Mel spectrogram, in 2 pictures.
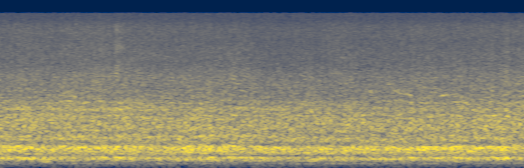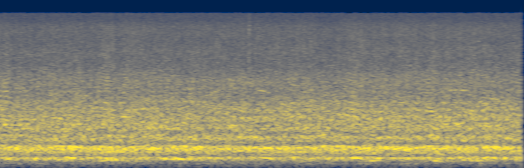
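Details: Steady swarm-like buzzing of bees, a dense droning hum holding constant in pitch and volume from start to finish.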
